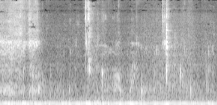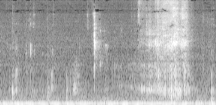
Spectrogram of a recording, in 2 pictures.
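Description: Biting into a spicy sauce-coated pork rib and chewing it, with many small scattered clicks of the mouth and a brief louder bite near the start and again about five seconds in.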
